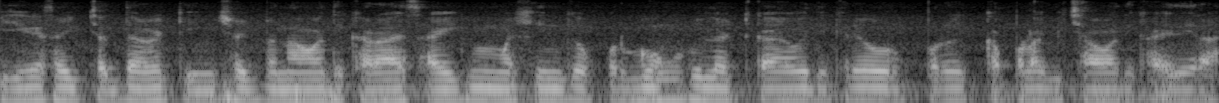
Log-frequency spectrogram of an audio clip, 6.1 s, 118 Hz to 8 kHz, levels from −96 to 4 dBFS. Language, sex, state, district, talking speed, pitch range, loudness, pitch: Hindi, male, Jharkhand, Sahebganj, 305 wpm, 105-110 Hz, -32 LUFS, 105 Hz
